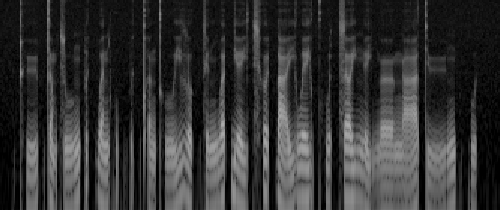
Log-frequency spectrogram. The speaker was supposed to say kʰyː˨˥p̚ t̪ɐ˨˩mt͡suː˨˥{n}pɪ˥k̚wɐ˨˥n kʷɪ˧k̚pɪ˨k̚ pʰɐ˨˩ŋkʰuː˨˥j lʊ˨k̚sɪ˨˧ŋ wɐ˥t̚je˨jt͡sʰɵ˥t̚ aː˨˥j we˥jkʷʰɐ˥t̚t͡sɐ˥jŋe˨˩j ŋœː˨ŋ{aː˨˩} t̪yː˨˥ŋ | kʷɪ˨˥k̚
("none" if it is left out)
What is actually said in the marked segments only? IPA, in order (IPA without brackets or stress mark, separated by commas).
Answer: ŋ, aː˨˥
